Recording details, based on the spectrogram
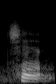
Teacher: Chen as the eh sound, chen, and the n is harder, it's explosive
